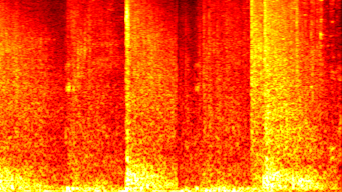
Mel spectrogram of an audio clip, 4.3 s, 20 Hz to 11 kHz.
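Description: Tank cannon fire from a T90 in the vehicle combat game From The Depths, three heavy booming shots spaced about a second apart, each with a rumbling tail.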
